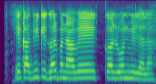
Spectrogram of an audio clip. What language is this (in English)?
Bhojpuri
